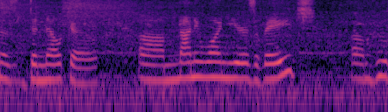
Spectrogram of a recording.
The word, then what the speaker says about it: Danylko: Pronunciation is Danylko, 91 years of age, who lived in one of the condominiums.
